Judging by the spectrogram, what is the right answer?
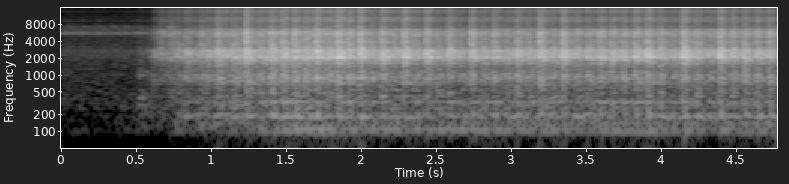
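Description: Homemade syringe steam engine running: a fast, even rattle of the syringe plunger shuttling in its barrel as it turns a CD flywheel, starting about half a second in.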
